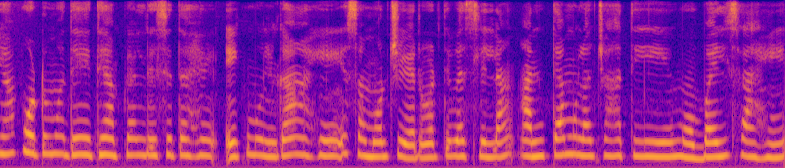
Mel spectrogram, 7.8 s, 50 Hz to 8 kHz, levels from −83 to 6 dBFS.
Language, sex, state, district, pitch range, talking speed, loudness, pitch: Marathi, female, Maharashtra, Solapur, 255-285 Hz, 155 wpm, -16 LUFS, 270 Hz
